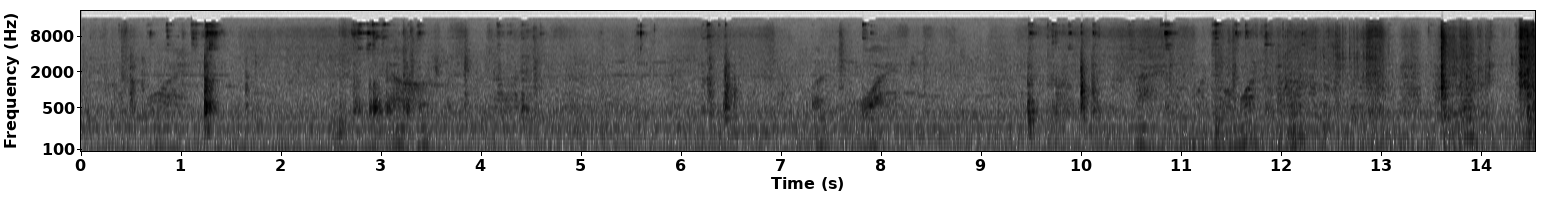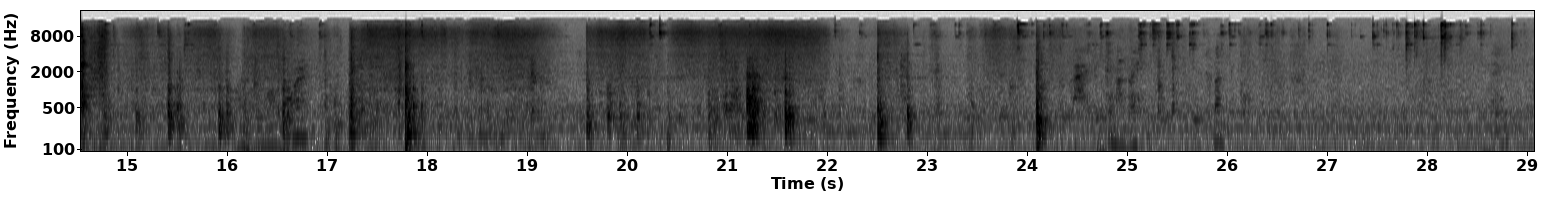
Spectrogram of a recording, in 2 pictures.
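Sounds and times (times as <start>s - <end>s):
dog collar jingling: 9.5s - 13.1s, 22.9s - 29.0s.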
